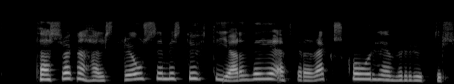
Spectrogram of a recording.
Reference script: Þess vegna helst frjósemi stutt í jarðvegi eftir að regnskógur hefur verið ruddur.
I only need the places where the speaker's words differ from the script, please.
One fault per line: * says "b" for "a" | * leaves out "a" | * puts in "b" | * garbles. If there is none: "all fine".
all fine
